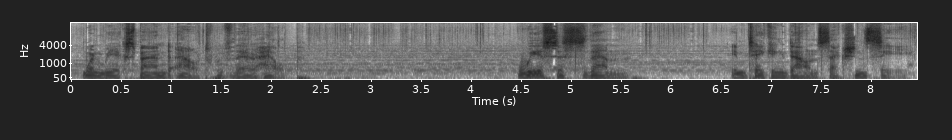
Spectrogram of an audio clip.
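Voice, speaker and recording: A man plays a calm leader in a tabletop game, formal and matter-of-fact. The low voice sets out terms slowly and precisely, with soft music behind it. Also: full character voice. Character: composed, concise leader of a city takeover. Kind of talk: tabletop roleplay character acting.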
